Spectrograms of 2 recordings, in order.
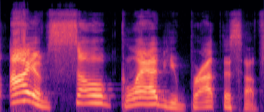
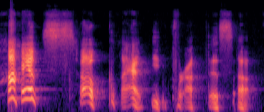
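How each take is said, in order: First: Slow, drawn-out glad reply; emphatic delight. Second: Gleeful repeat. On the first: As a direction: stretch out how glad you are. Mock-effusive reply to chat message. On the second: Repeats reply differently, after a laugh. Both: Pretend.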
